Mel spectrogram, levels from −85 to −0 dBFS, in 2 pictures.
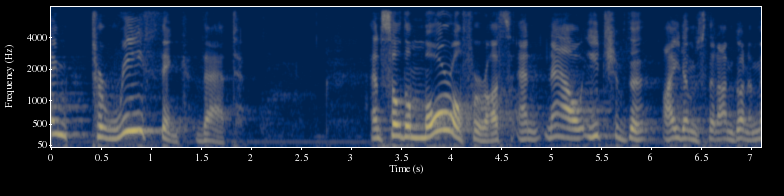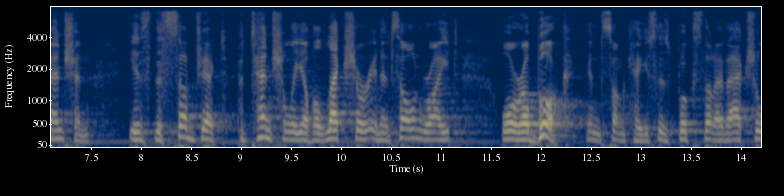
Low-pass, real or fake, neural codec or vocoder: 7.2 kHz; real; none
